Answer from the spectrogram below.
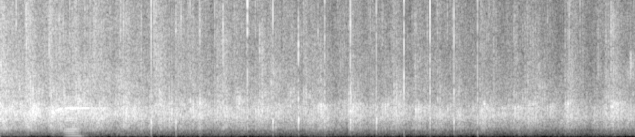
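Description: Steady applause from a crowd in the Erzgebirge, given for the Lord, many hands clapping in a dense, continuous wash with sharper individual claps popping out, holding at an even loudness for several seconds.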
